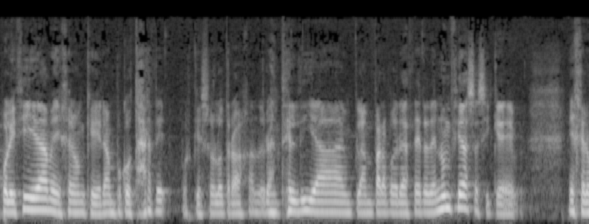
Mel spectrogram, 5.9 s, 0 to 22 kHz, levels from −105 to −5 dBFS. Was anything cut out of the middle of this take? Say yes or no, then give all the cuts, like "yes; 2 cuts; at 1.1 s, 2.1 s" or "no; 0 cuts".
no; 0 cuts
